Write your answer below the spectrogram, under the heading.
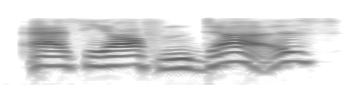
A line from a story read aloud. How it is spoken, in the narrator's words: Brianna said dryly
